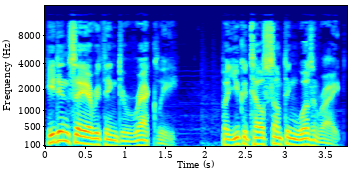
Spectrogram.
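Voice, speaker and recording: A man's voice: on the low side, sing-song, brisk, a little mellow, dry recording. A man reading a scripted gossip documentary narration as a voice-over. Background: music.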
